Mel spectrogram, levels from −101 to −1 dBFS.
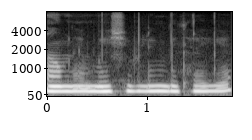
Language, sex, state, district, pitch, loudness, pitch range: Hindi, female, Goa, North and South Goa, 180 Hz, -12 LUFS, 180-185 Hz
